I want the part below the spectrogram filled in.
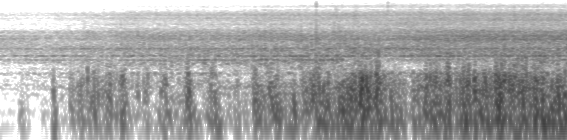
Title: Humming sound the stand fan @standfan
